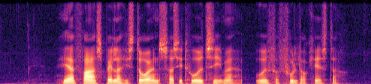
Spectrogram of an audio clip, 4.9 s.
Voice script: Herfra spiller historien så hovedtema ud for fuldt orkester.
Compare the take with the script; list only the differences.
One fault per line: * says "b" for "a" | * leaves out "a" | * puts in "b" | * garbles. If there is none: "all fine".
* puts in "sit"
